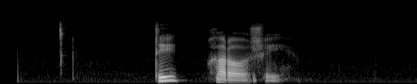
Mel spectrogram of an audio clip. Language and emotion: Russian, neutral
